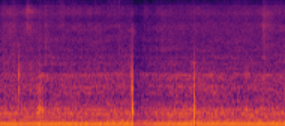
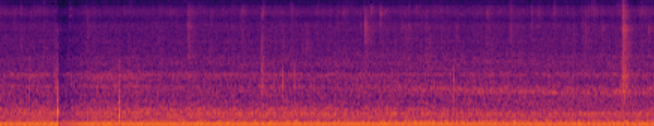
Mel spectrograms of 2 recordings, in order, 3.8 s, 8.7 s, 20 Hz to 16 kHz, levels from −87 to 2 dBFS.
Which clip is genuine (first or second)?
second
